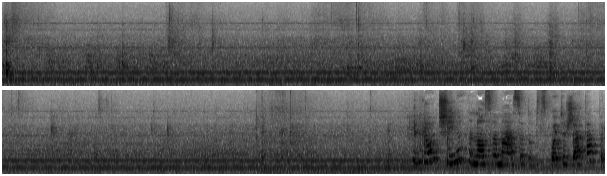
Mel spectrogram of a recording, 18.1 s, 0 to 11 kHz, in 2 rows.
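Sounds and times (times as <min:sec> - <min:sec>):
steady low hum: 0:00.0 - 0:18.0
spatula scraping a bowl: 0:04.7 - 0:09.3.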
